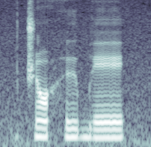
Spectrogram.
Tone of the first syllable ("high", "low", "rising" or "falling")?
high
